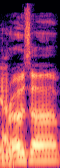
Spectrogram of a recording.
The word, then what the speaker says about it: Rosa: We got Rosa with like the hard Z sound, but it's spelled with R-O-S-A.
